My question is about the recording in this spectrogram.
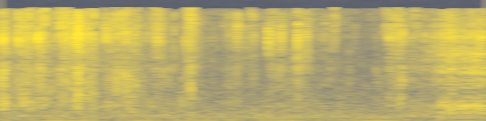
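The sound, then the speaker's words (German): Quiet crinkling of a plastic bag as someone pulls four mini screws out of it one at a time, with irregular rustling bursts and small crackles over a couple of seconds, no voices. “Ich pull sie mal einzeln aus der Tüte raus.”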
